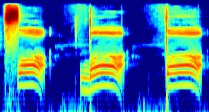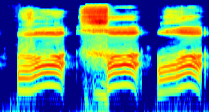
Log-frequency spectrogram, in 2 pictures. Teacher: kalau huruf tebal, ketika dia berharokat fathah, maka dia dibaca dengan vokal O terdengarnya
